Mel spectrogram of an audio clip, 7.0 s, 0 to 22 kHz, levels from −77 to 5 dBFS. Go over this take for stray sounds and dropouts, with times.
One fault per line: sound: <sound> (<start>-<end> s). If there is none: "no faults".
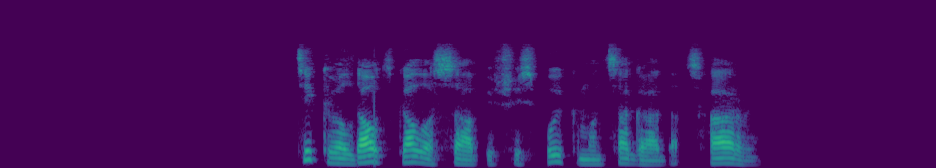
no faults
